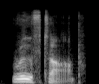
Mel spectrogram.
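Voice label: "rooftop", British English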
